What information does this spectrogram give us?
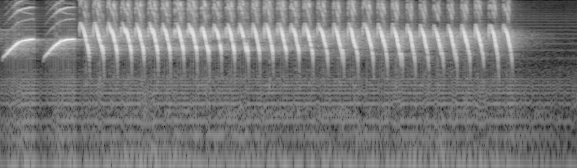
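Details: Canary song opening with two rising whistles, then a rapid, even trill of about twenty-five bright repeated notes lasting three seconds before stopping.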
